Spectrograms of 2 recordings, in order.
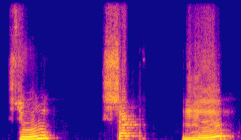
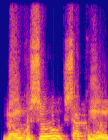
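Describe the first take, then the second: First: Each word set apart, slow and higher; word-by-word emphasis. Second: Said in the usual way. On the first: Shown as a demonstration. Teacher spelling out the instruction word by word. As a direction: lay out sous, chaque, mot one at a time. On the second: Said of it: "je mets un trait comme ça".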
